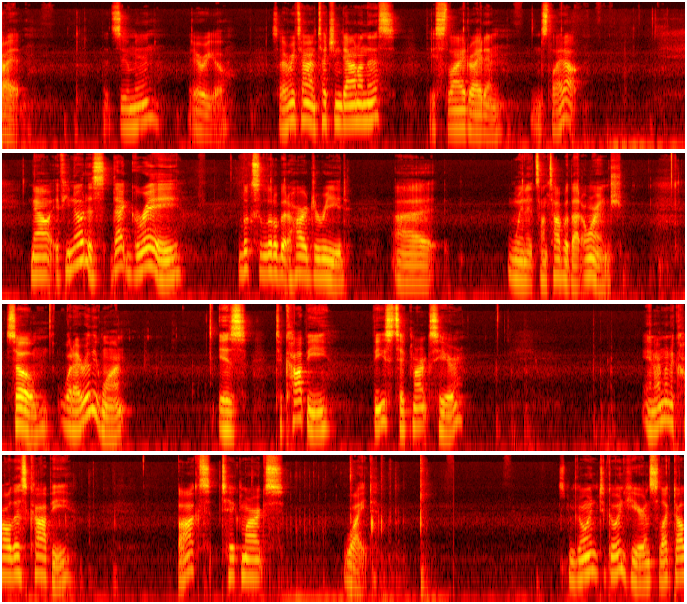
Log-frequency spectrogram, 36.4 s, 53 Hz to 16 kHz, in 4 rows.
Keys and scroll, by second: 25.1 super+c, 26.3 super+v, 27.9 Down, 30.8-31.5 typing.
